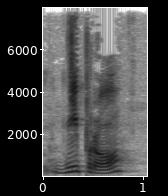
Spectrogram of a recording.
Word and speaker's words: Dnipro: Currently, the name is shortened to Dnipro because of our political situation in Ukraine right now.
